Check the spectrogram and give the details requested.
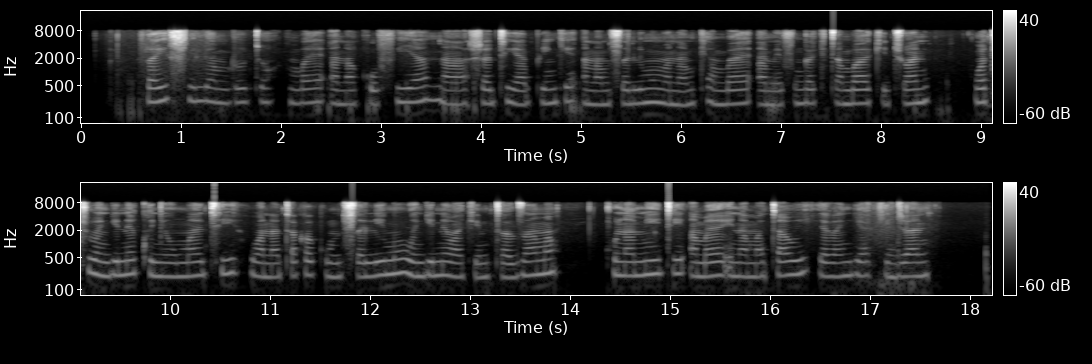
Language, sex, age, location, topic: Swahili, female, 18-24, Kisii, government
